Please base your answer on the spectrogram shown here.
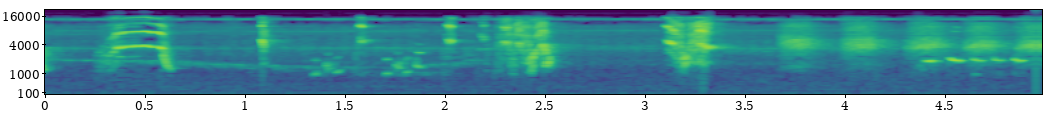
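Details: Borneo white-rumped shama in lively song, used to stimulate other shamas: a loud ringing arched note, scattered chips and short harsh bursts, then soft high rustling notes over faint background hiss.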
